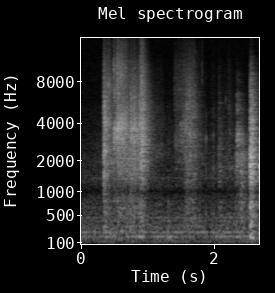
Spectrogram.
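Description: shuffling cards

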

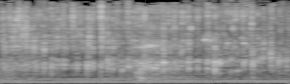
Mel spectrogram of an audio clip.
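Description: water being poured

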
